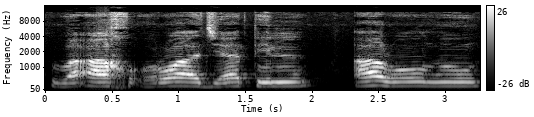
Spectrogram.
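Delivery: slowly chanted "الْأَرْضُ" with a heavy, full ض; thick zwaad. Shown as a demonstration. Teacher modelling the verse, slow chant with heavy ض in "الْأَرْضُ". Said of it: "دوات کی آواز کو موٹی رکھیں گے".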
